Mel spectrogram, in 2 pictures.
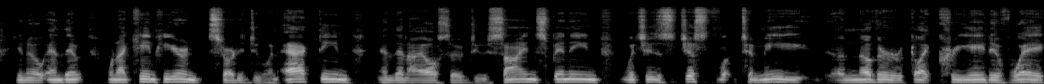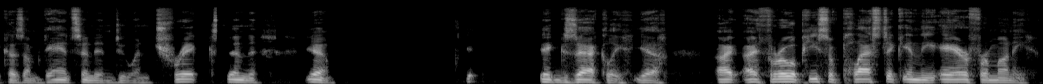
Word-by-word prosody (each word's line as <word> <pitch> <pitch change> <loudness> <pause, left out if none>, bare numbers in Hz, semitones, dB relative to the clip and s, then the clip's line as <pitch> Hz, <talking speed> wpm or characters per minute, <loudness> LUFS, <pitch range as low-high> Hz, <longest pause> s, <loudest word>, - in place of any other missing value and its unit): you 100 - -3
know? 95 -1 -3
And 110 -1 +1
then 110 0 0 0.2
when 110 0 -1
I 110 - +2
came 120 0 -1
here 125 +2 0
and 110 -3 +1
started 95 -5 +2
doing 80 -3 -12
acting, 120 -3 +2 0.3
and 100 -1 -7
then 95 -1 -3
I 90 +1 -4
also 95 -1 -3
do 85 0 -14
sign 115 +8 +1
spinning, 115 -1 +1 0.2
which 110 +1 -2
is 110 -2 +2
just 130 +1 +2
li - - -4
to 110 - -2
me 110 -4 -2 0.3
another, 105 0 -1
like, - - -1
creative 105 -4 -2
way 110 -2 +1
'cause 95 -1 -4
I'm 85 -4 -7
dancing 105 +1 0
and 85 -3 -9
doing 80 -5 -11
tricks 120 +1 0
and 105 -4 +2
the 95 - -6 0.5
yeah. 115 -5 +3 1.4
E - - -4 0.7
Exactly, 105 -1 +2
yeah - - -3 0.6
I 115 0 +5
I 120 - +4
throw 125 +2 +5
a 120 - +6
piece 125 -2 +4
of - - -3
plastic 120 +1 +2
in 115 -2 +2
the 100 -1 -1
air 110 -1 +4
for 100 -1 -2
money. 95 -7 -3
110 Hz, 150 wpm, -25 LUFS, 95-115 Hz, 1.4 s, a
